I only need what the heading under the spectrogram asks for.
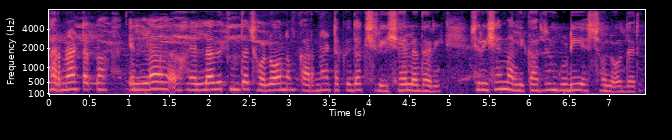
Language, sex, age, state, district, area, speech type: Kannada, female, 18-30, Karnataka, Gulbarga, urban, spontaneous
